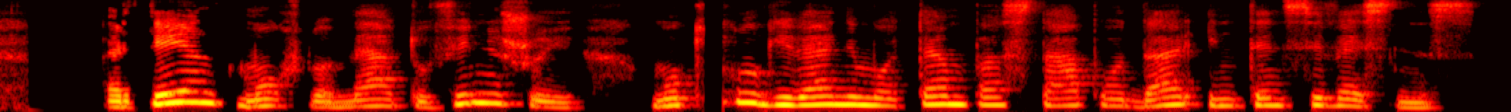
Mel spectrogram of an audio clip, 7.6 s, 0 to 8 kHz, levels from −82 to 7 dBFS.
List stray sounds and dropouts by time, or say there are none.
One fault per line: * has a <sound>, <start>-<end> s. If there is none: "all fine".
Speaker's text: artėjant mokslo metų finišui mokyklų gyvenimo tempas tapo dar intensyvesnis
* has a dropout, 3.5-3.6 s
